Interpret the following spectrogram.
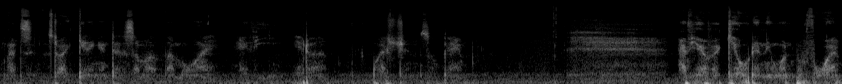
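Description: A young man in a whispered, breathy ASMR roleplay as a demon counselor, asking questions softly very close to the microphone. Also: low-quality recording. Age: young adult. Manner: slow, measured, soft questioning. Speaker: ASMR performer. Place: small dim room indoors. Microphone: large microphone very close to the mouth.

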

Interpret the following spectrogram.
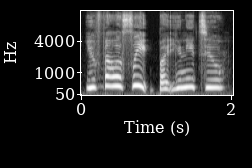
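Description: A woman voicing a small, excitable, earnest daycare child in a story. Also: very high-pitched, moderate pace, dry recording, studio quality, pitched above the performer's own voice. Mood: urgent.

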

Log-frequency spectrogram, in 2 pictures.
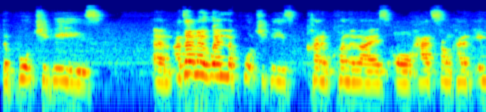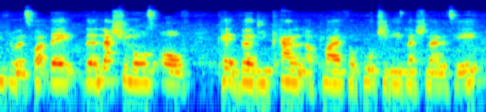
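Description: A woman's voice: on the low side, brisk, a bit bright, recorded from a distance, poor audio. A woman in her thirties, co-hosting a reality show reaction chat, insistent as she explains her case to the others and to viewers. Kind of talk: casual chat. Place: small indoor studio with a tropical beach backdrop.

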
